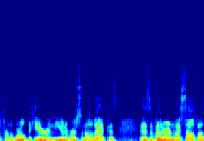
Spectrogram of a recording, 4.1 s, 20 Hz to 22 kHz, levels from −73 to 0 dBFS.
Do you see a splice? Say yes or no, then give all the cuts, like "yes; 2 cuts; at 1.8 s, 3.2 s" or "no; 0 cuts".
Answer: no; 0 cuts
